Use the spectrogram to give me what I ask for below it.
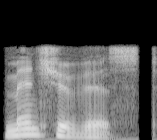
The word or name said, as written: Menshevist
